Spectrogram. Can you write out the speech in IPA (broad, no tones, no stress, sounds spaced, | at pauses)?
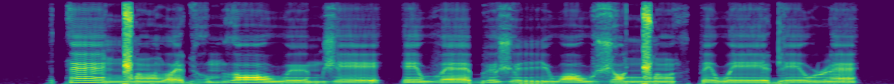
t̪ ɛ̃ː ŋ͡ǁ õː lˠ j e ɖʱ o m ð ɔː w øː m ʒ eː | e w β ɛː b ø ʒ ø r y w ɔː w ʒ ɔ ŋ͡ǁ õː θ p e w eː ɖ eː w ɭ ɛ̃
